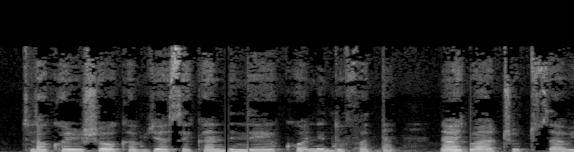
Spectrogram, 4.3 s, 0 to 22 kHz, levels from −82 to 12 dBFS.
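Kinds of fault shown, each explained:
Dropped buffer (overrun): the program likely failed to collect samples before the hardware overwrote them, so chunks vanished and their edges were joined. At 0.28, 1.86 and 3.53 s the speech skips ahead, by roughly a tenth, a fifth and three tenths of a second.
Damaged data in a compressed stream: corrupted bytes in the encoded stream made the decoder misread frames and lose sync while hunting for the next frame header. Just after "ibishoboka byose", from 1.69 to 1.73 s, this comes out as a brief glitch.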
